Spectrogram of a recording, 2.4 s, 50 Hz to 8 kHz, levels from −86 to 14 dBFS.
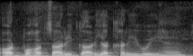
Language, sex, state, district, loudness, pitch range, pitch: Hindi, male, Arunachal Pradesh, Lower Dibang Valley, -17 LUFS, 125-130 Hz, 130 Hz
